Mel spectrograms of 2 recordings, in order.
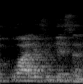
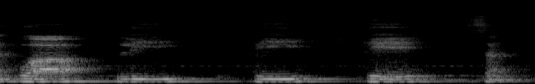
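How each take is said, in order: First: Said in the usual way. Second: qualification very slowly, in five separate drawn-out syllables. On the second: Shown as a demonstration. Teacher showing children the five syllables, qualification slowly split apart. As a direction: break qualification into five beats with clear pauses. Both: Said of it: "इसमें पांच syllable हुआ".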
